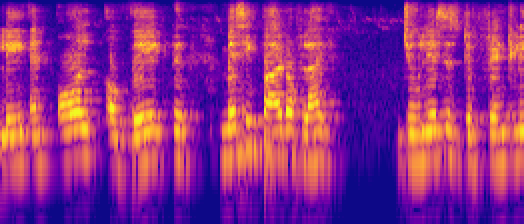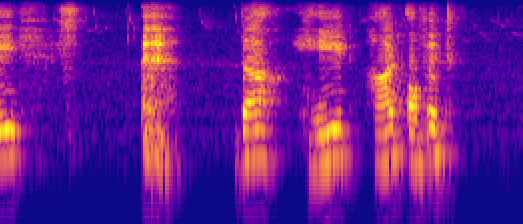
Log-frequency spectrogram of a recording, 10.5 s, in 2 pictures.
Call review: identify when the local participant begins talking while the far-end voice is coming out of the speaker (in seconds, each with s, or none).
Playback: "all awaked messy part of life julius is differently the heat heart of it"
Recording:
none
